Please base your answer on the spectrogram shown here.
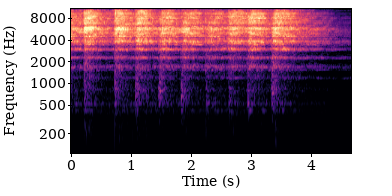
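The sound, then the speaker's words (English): A cymbal of the kind used in a worship band, struck loudly and harshly in a run of repeated crashes. Each bright, hissing wash is cut off by the next hit, and the final crash rings out and decays. “I have not a gong, but a cymbal. And whenever I'm playing, in a worship set, it can make a very nice sound, and it can, add accents to certain parts of the song.”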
